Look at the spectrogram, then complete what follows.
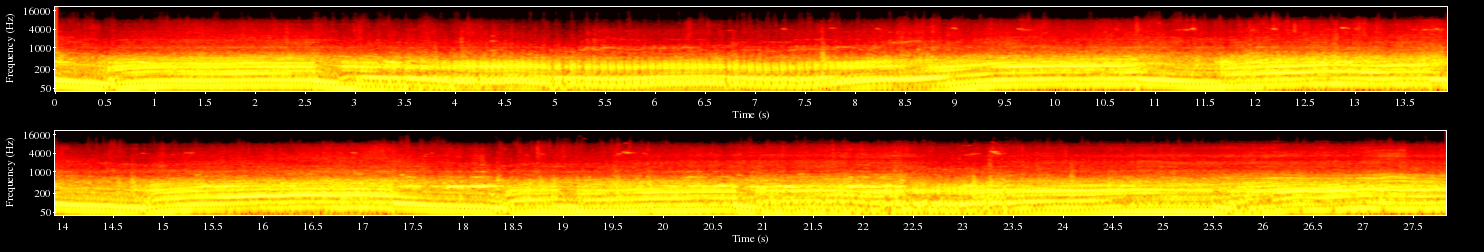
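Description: Polaris RZR Turbo side-by-side engine heard from inside the open cab, driven slowly over rough trail. The engine note keeps rising and falling every couple of seconds as the throttle is applied and eased off.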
